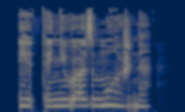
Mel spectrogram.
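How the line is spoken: Child's moan. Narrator (Russian): простонала девочка

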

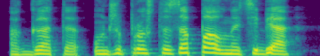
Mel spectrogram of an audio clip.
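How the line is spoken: Groaning. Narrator (Russian): простонал Костя

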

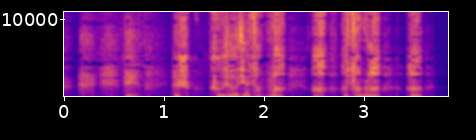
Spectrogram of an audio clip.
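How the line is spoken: Anxious, urgent. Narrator (Chinese): 卢老头……急切地说

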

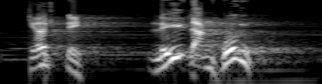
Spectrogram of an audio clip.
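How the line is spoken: Loud shout. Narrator (Vietnamese): Quỷ Diện hét lớn một tiếng

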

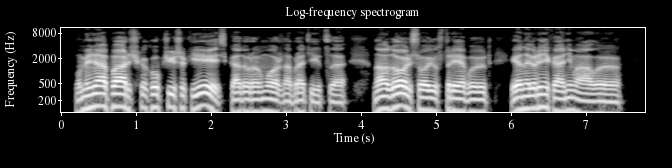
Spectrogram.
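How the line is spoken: Loud. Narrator (Russian): громко произнес Нелюб

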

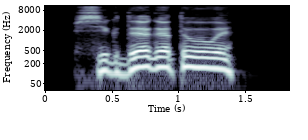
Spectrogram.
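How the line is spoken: Gloomy. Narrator (Russian): мрачно кивнул Кирилл

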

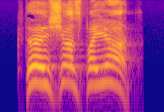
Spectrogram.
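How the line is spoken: Shout. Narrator (Russian): крикнул кто-то

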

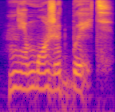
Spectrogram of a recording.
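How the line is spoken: Whisper. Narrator (Russian): прошептал Альфа-12

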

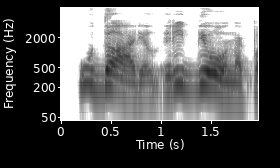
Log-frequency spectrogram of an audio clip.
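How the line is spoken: Repeated amid laughter. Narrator (Russian): повторяли ... хохотали

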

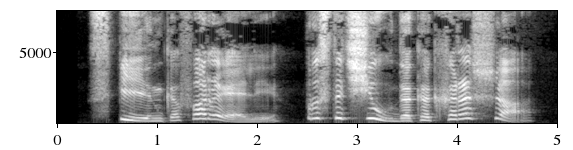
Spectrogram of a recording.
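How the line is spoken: Purring. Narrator (Russian): Промурлыкал инспектор снова

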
